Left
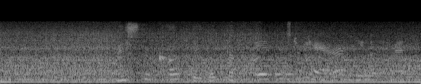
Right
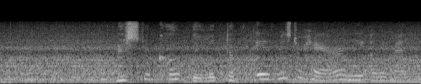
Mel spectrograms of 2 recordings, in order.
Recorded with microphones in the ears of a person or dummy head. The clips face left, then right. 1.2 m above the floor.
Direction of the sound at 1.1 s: 40° right (ahead or behind).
